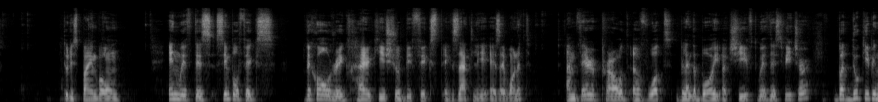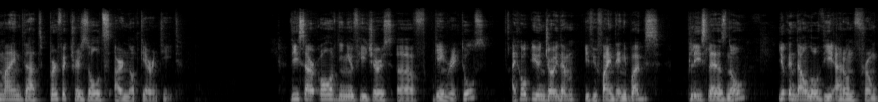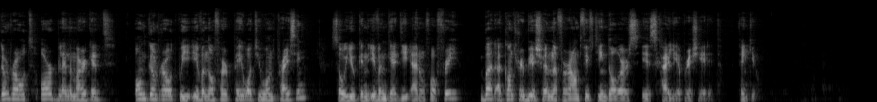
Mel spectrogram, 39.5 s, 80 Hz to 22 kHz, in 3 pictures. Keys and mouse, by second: 1.3 ctrl+p, 2.2 ctrl+z, 3.3 click, 4.5 r.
